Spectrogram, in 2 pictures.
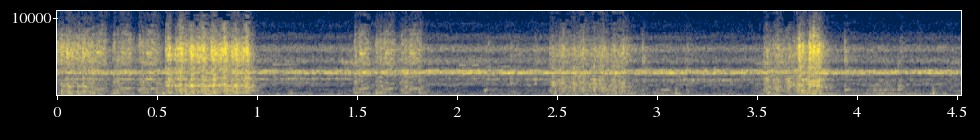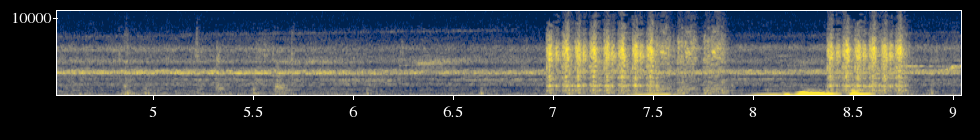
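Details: A Japanese pygmy woodpecker in Hokkaido, Japan, in 2019 gives dry, buzzy rasping bursts, some nearly a second long, at irregular intervals over a steady high hum, with faint low sounds near the end.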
